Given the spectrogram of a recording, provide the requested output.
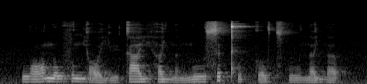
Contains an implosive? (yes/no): no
